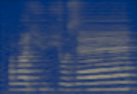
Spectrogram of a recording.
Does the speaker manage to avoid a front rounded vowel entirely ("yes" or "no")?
no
